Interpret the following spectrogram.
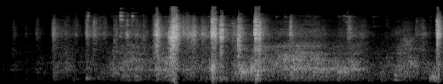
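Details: Bruno, a dog playing tug of war, gives a rough, noisy, rasping growl that swells and fades in uneven bursts over several seconds, mixed with scuffling and rustling sounds.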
